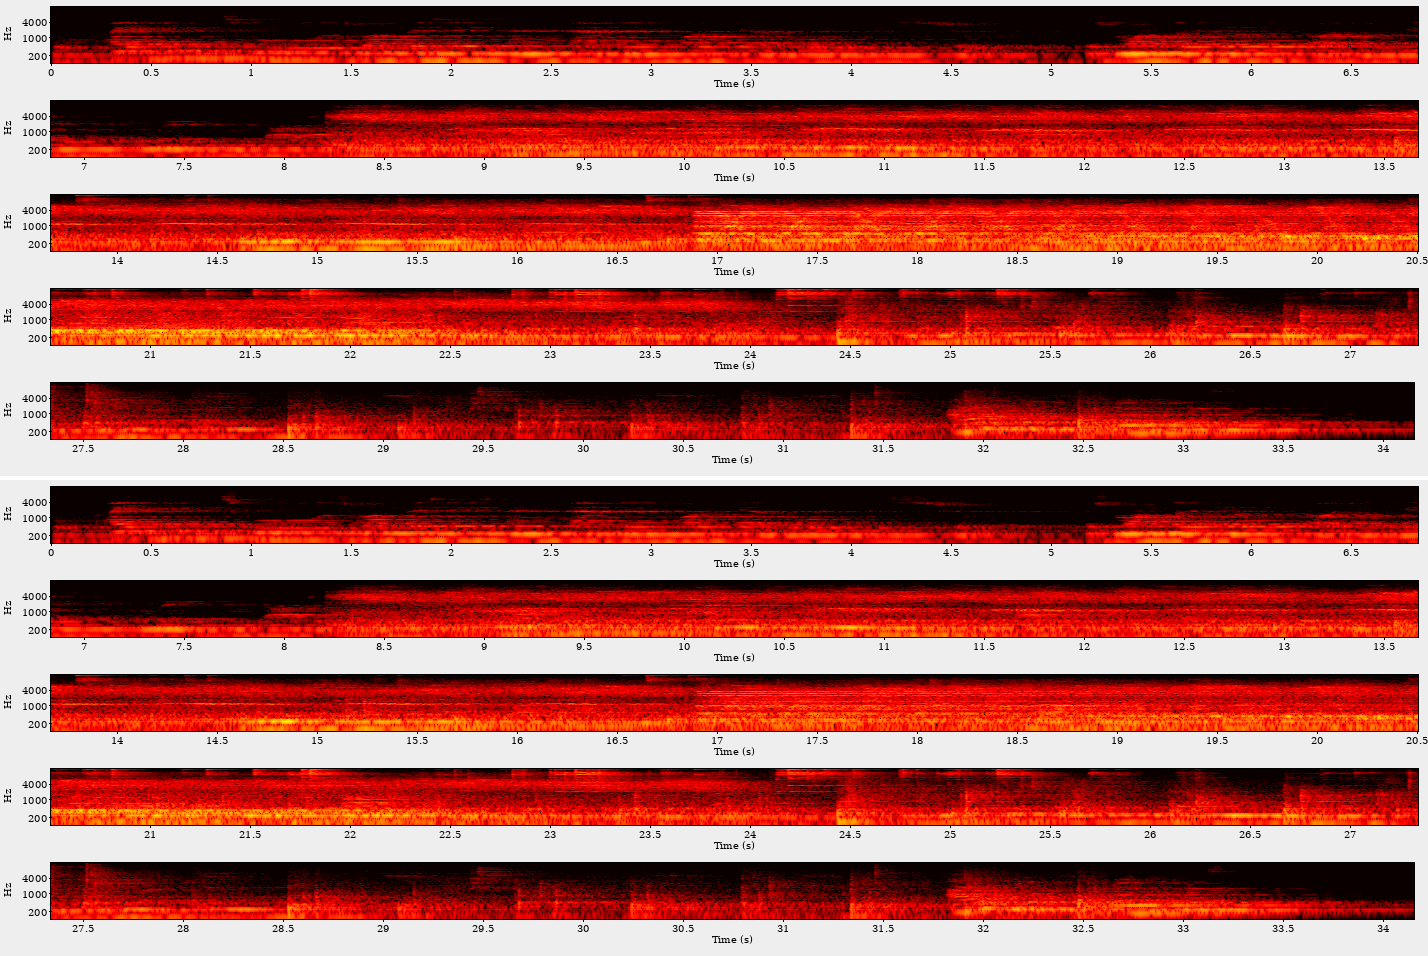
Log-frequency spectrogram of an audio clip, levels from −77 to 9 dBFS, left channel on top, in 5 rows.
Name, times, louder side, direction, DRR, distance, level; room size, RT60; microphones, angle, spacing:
voice 1, 0.2-4.6 5.2-8.6 9.0-12.2 12.5-14.0 14.4-17.8 18.3-20.1 20.5-21.2 21.5-28.5, equal, 90° right, -4 dB, 1.6 m, -34 dB
sound 1, 8.2-23.9, left 1 dB, 10° left, 1.1 m, -32 dB
sound 2, 13.4-32.6, right 1 dB, 5° right, 0.4 m, -35 dB
sound 3, 16.9-22.4, left 4 dB, 75° left, 0.4 m, -24 dB
voice 2, 31.8-33.2, right 1 dB, 65° right, -4 dB, 1.4 m, -33 dB
12.5 x 4.9 x 2.5 m, 2.3 s
head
